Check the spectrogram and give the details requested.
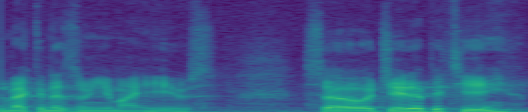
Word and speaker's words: JWT: you might use so JWT pronounced jot uh Json web tokens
